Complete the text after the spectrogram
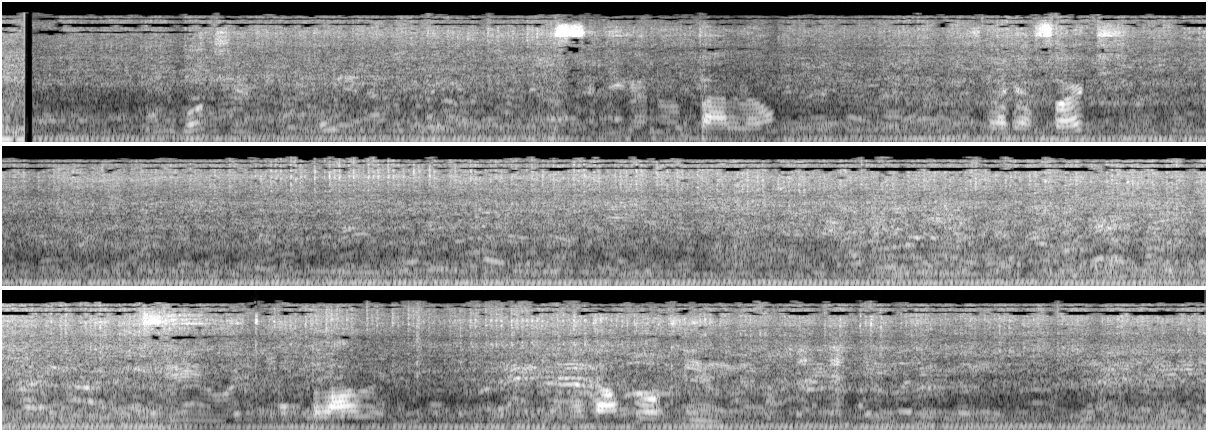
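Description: A race car engine idles with a loud, steady rumble close by.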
